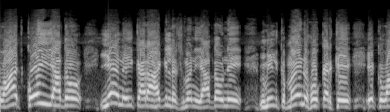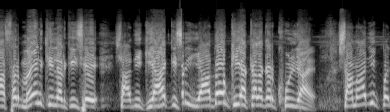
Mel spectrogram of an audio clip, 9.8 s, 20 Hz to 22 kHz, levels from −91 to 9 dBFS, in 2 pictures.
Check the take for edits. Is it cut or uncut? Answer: cut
